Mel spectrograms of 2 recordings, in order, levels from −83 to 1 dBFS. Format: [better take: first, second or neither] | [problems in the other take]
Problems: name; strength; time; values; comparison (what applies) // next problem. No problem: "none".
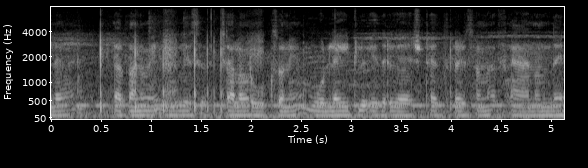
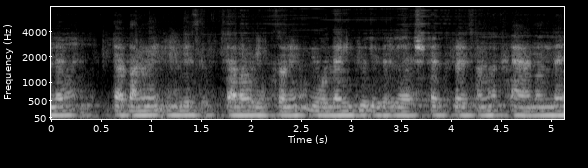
first | noise reduction (neural separator model SepFormer DNS4)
